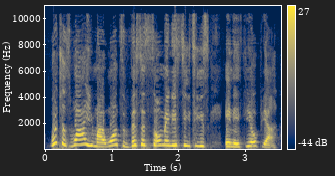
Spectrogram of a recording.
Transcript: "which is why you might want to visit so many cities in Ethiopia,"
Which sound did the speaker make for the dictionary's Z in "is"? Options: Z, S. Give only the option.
Z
